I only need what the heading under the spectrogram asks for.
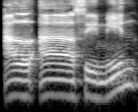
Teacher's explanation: Tetapi karena di akhir kata atau karena bertemu dengan huruf terakhir yang dibaca waqaf yang dibaca sukun karena waqaf maka menjadi mad arid lisukun. Mad arid lisukun dibaca panjang boleh 6 atau dua harakat. · Alif lam qamariah ditandai lamnya dibaca sukun. Kemudian alif fathah berdiri mad thobi'i panjang dua harakat. Mim kasrah ya sukun mad thobi'i.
